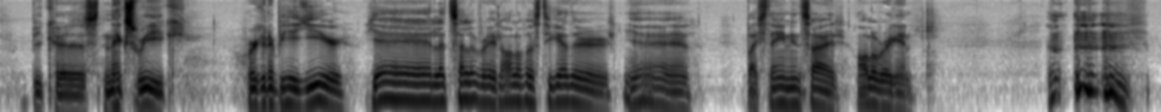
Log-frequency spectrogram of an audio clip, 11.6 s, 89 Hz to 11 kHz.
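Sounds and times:
speech: 0.3 - 9.4, 10.5 - 11.5
person clearing throat with something stuck in the throat: 10.5 - 11.6.

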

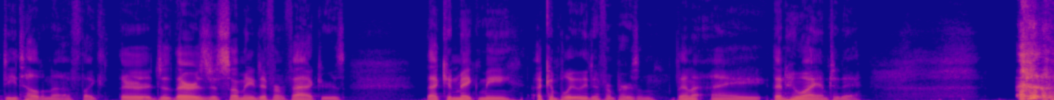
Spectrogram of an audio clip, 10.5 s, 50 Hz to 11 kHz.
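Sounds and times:
speech: 0.0 - 8.7, 10.2 - 10.5
breathing: 3.5 - 4.2, 8.7 - 10.0
person coughing into microphone: 10.2 - 10.5.

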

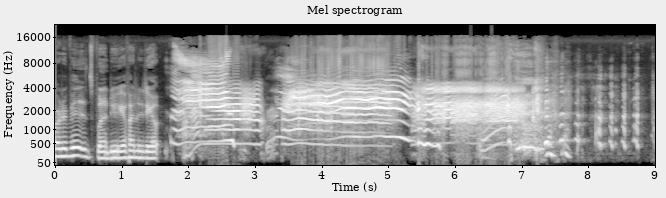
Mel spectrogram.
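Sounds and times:
speech: 0.0 - 2.1
cats yowling while mating: 1.7 - 7.2
laughter: 6.4 - 9.0.

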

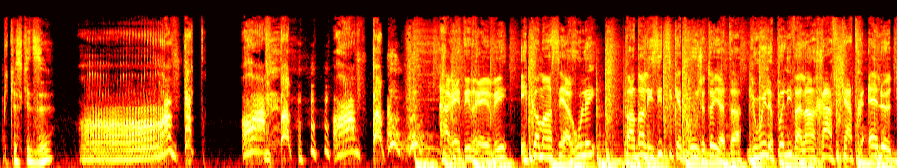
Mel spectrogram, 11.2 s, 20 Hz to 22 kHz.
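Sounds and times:
speech: 0.2 - 2.3, 3.7 - 11.2
dog barking and yipping: 4.7 - 5.4.

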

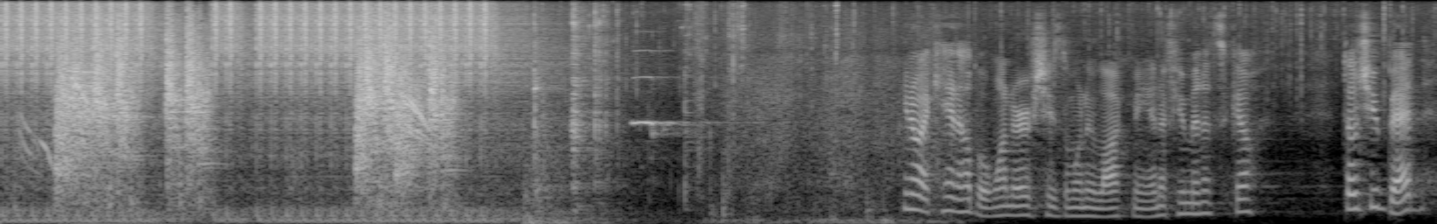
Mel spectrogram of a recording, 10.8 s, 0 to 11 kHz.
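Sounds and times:
automatic gunfire in a burning building: 0.0 - 4.3
speech: 6.8 - 10.7.

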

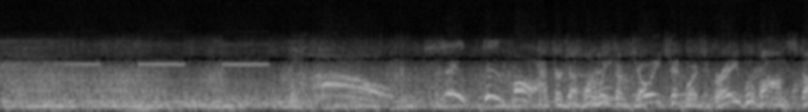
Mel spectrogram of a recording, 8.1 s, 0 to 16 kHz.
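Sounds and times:
big rig truck engine rumble: 0.0 - 8.0
big rig truck reversing beeps: 0.6 - 2.8
speech: 4.6 - 8.0.

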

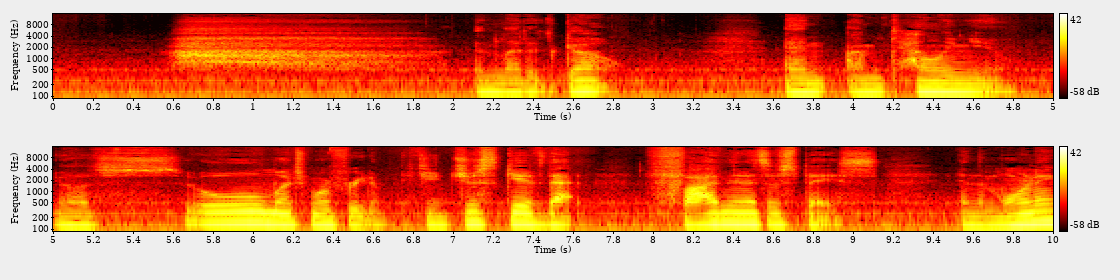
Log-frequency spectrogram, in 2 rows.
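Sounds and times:
deep breath inhaled during a breathing and relaxation exercise: 0.6 - 2.0
speech: 2.1 - 2.9, 3.6 - 9.9.

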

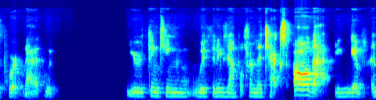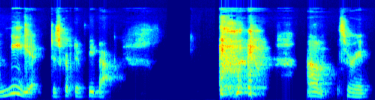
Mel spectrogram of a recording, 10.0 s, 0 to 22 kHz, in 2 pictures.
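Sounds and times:
speech: 0.0 - 0.9, 1.7 - 7.0, 9.1 - 10.0
person coughing: 8.0 - 8.9.

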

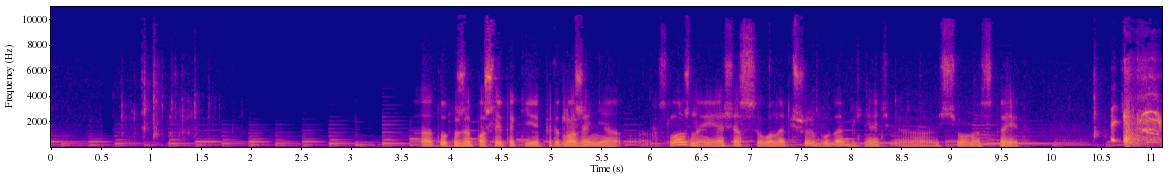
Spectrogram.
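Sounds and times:
speech: 3.7 - 9.8
person sneezing: 10.6 - 11.1.

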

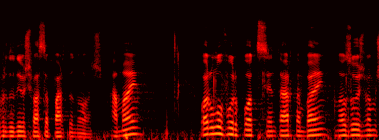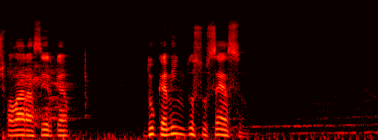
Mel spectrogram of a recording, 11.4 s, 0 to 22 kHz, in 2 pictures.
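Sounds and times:
speech: 0.0 - 6.8, 7.9 - 9.4
motorcycle engine passing: 9.0 - 11.3.

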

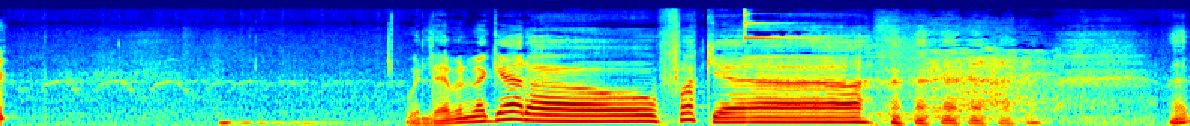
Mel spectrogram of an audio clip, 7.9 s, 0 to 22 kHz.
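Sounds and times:
faint siren wailing: 0.0 - 2.8
low rumble: 1.5 - 2.7
speech: 2.7 - 7.0
laughter: 5.8 - 7.3.

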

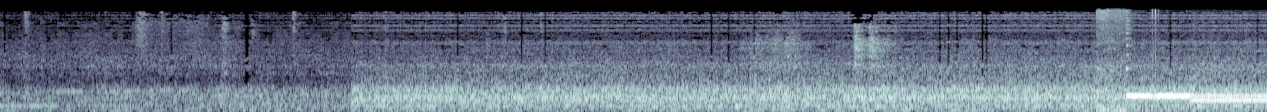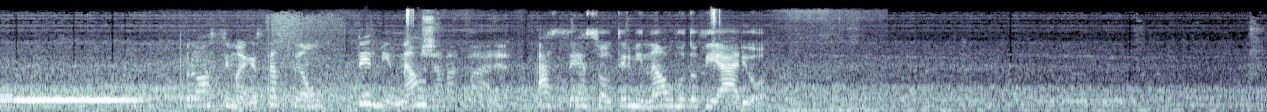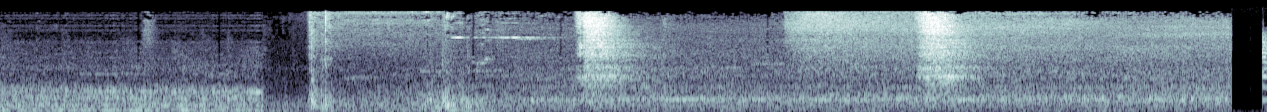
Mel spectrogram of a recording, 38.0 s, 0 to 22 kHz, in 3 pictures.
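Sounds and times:
prototype metro train rumbling during testing: 0.0 - 37.7
speech: 16.3 - 17.1, 18.6 - 20.4
high thin metro train wheel squeal: 29.4 - 31.9.

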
